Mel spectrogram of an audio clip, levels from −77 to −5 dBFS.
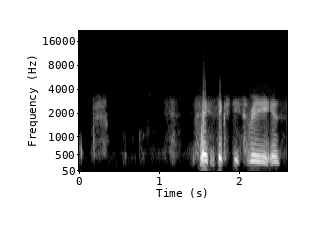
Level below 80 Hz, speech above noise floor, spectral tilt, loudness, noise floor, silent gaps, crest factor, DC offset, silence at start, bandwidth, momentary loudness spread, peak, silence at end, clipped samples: -56 dBFS; 43 dB; -7 dB/octave; -17 LUFS; -59 dBFS; none; 20 dB; under 0.1%; 1.45 s; 5.4 kHz; 6 LU; 0 dBFS; 0.1 s; under 0.1%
